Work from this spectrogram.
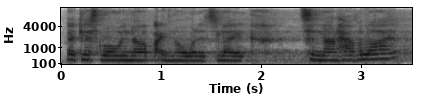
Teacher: New York Latino English speakers have a particularly light L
